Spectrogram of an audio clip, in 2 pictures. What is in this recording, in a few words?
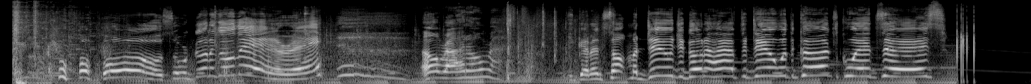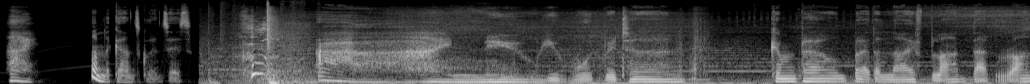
Character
